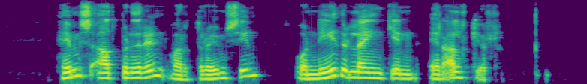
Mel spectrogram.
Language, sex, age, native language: Icelandic, male, 40-49, Icelandic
